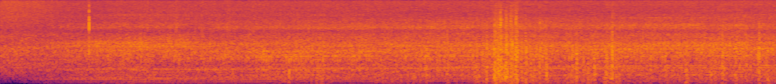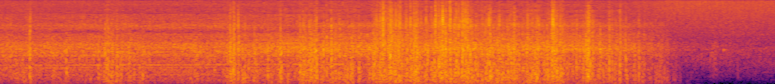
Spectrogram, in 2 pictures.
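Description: A motorcycle engine drones steadily while riding.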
